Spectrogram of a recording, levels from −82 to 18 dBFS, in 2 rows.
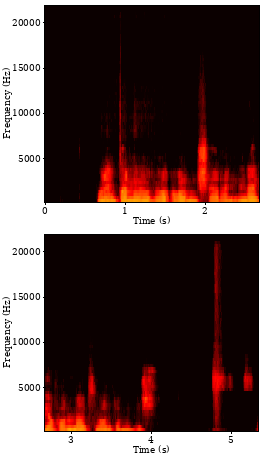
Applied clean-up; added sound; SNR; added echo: neural mask model DeepFilterNet 3.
